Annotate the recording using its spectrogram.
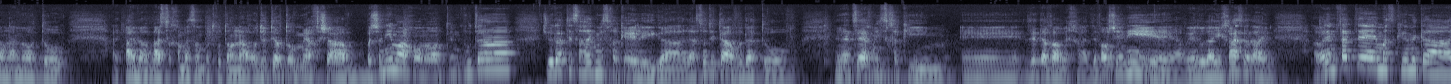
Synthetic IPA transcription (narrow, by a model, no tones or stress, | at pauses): onameo̞d̪̚t̪o̞v | alpaimveaʁbaesʁeχames̬ʁempat̪χutaonao̞d̪jo̞t̪eʁto̞vmeaχʃavbaʃanimaːχʁo̞no̞temkvut͡sa | ʃejod̪at̪lesaχe̞kmisχake̞jliɡalaːso̞tetaːvo̞dato̞v | le̞nat͡seaχmisχakimezed̪avaʁeχad̪̚dːavaʁʃeniavaladulajiχasalaj | avalemkt͡sat̪emazkiʁimeta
